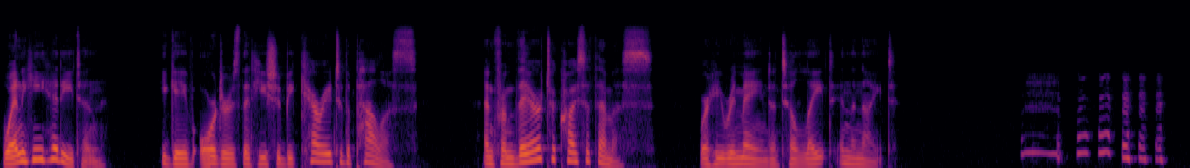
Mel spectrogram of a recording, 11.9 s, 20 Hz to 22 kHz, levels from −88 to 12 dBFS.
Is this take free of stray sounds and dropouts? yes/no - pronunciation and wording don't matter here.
no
